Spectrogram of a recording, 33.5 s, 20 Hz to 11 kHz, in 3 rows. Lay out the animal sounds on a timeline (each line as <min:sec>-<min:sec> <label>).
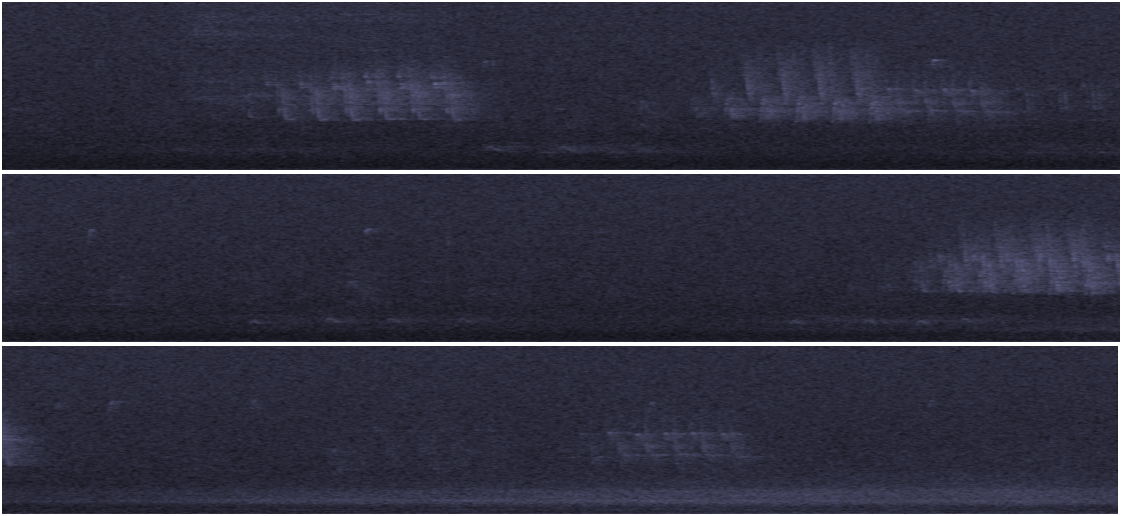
0:02.3-0:04.9 Ovenbird (Seiurus aurocapilla)
0:04.6-0:06.8 American Crow (Corvus brachyrhynchos)
0:06.8-0:11.4 Ovenbird (Seiurus aurocapilla)
0:13.3-0:16.2 American Crow (Corvus brachyrhynchos)
0:18.9-0:21.7 American Crow (Corvus brachyrhynchos)
0:20.1-0:22.7 Ovenbird (Seiurus aurocapilla)
0:28.0-0:30.2 Ovenbird (Seiurus aurocapilla)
